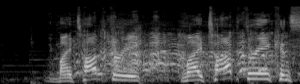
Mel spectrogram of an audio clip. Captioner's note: audience laughing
